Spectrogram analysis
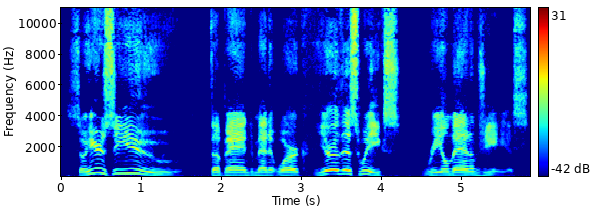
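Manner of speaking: slow, solemn beer-ad voiceover; a hint of a grand commercial announcer, slow; mock ad announcer.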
